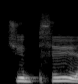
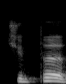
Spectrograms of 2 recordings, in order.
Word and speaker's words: tu peux: Y no vayan a pronunciar tu peux, ¿eh? Que muchos dicen U al lugar de E, pero es tu peux, porque tu peux, eso no es puedes, es apestas.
